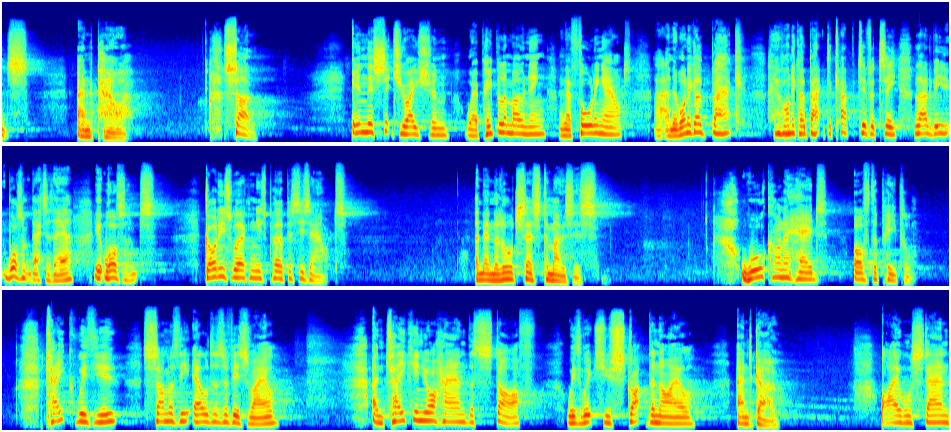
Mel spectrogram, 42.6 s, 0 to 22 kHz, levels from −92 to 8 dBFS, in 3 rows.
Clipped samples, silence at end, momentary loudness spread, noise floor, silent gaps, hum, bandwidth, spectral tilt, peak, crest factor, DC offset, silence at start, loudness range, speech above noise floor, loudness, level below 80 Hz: under 0.1%; 0 s; 14 LU; -62 dBFS; none; none; 14 kHz; -5 dB/octave; -2 dBFS; 16 dB; under 0.1%; 0 s; 5 LU; 46 dB; -17 LUFS; -60 dBFS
